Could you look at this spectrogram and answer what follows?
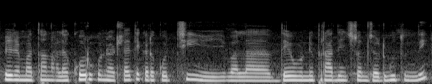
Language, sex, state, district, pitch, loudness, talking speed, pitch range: Telugu, female, Andhra Pradesh, Sri Satya Sai, 195 Hz, -15 LUFS, 125 wpm, 190-205 Hz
